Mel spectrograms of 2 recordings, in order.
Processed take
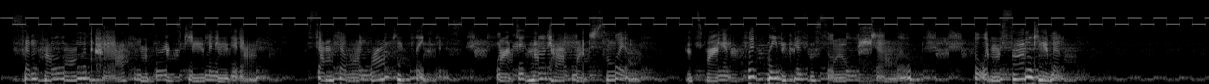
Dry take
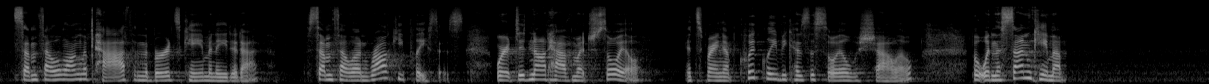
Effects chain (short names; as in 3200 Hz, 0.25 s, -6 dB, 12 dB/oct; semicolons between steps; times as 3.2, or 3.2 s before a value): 1.53–2.06 bell 1200 Hz -12.5 dB 0.78 oct; in parallel at +3 dB: compressor, threshold -37 dBFS, peak gain reduction 13 dB; on the sum: vowel filter i; added harmonics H 2 -14 dB, 6 -34 dB, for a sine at -24.5 dBFS; whine 7800 Hz -47 dBFS; on a send at -9 dB: reverb RT60 1.0 s, pre-delay 67 ms; on the sum: shaped vibrato square 3.9 Hz, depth 250 cents; gain +6.5 dB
